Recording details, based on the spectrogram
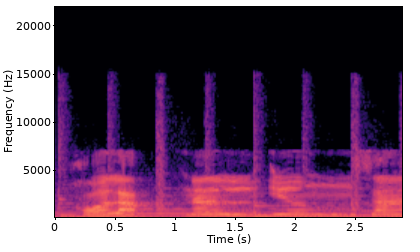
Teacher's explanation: tanwin bertemu dengan huruf ikhfa, dibacanya samar antara jelas dan dengung.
